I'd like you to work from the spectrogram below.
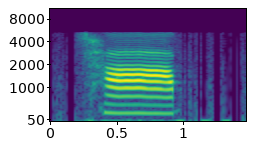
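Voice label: "caap3", Cantonese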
